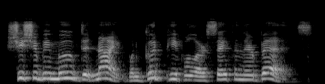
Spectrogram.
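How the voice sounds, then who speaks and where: A woman reading aloud, voicing a stern old grandfather who protests loudly and gives orders. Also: on the high side, lively intonation, normal speed, muffled recording, voice pushed up, natural voice. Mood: indignant. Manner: loud, protesting, commanding.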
